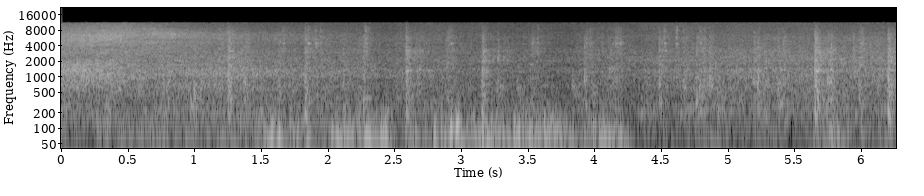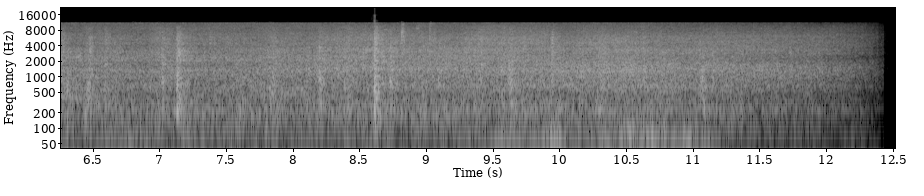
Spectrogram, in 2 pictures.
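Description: A passenger train of coaches running past on jointed track, with a low rumble and many irregular clicks of wheels over rail joints. The rumble is strongest in the first few seconds, and the sound fades out near the end.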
